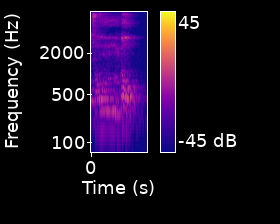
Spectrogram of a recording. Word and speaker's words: 종로: 자 19항에 따르면 자 받침 미음 이음 뒤에 이어지는 리은 으로 발음을 합니다 그래서 우리가 종로라면 읽을 때는 종도 이렇게 읽잖아요 그렇죠 이런 것들이 바로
